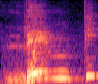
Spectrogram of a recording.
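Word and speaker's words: 連比: 人かいてレーンぴと読みますいいかなこう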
